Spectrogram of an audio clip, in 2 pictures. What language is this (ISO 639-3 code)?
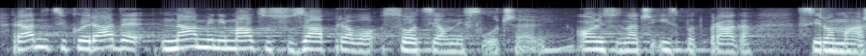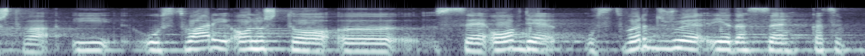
hrv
